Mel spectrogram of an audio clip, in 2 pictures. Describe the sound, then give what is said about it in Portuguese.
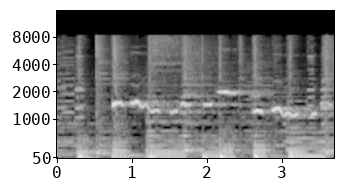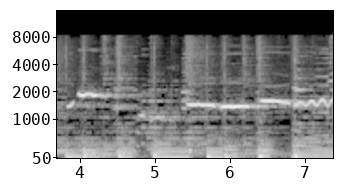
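A person whistles a melody over full instrumental backing music. The bright, clear whistled line wavers and slides between notes throughout. “Assobiando sempre esta melodia, o passageiro entra no meu bom humor.”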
